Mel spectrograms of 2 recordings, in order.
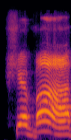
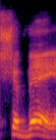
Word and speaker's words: שווה: They've got Tesha Ve'od Shalosh Shava. Notice that means equal. I think it's Shaveh, actually. It means equal.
